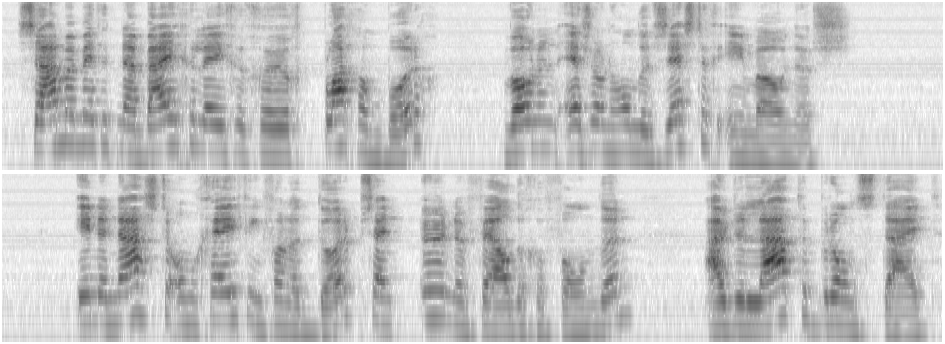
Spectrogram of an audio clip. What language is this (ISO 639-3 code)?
nld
